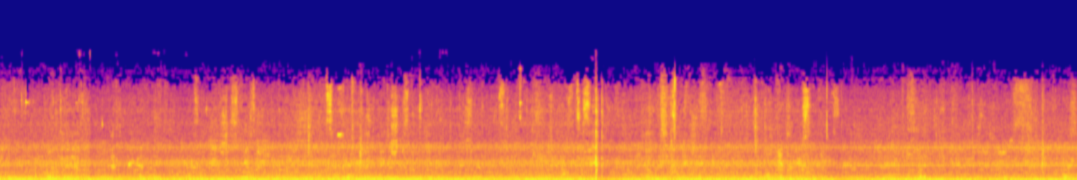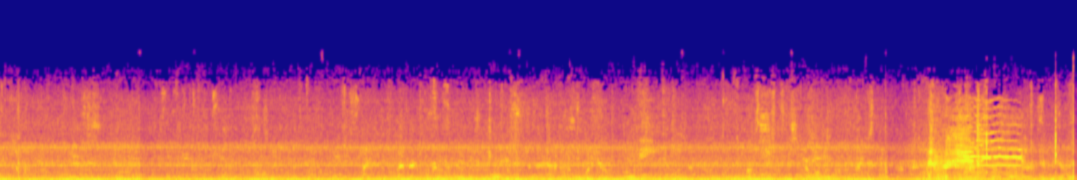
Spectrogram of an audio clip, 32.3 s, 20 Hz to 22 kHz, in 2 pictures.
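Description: Airliner cabin noise of an Airbus A321-231 taxiing, heard from a window seat over the wing: a steady rumble with a constant hum from its IAE V2500 engines at low taxi power.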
